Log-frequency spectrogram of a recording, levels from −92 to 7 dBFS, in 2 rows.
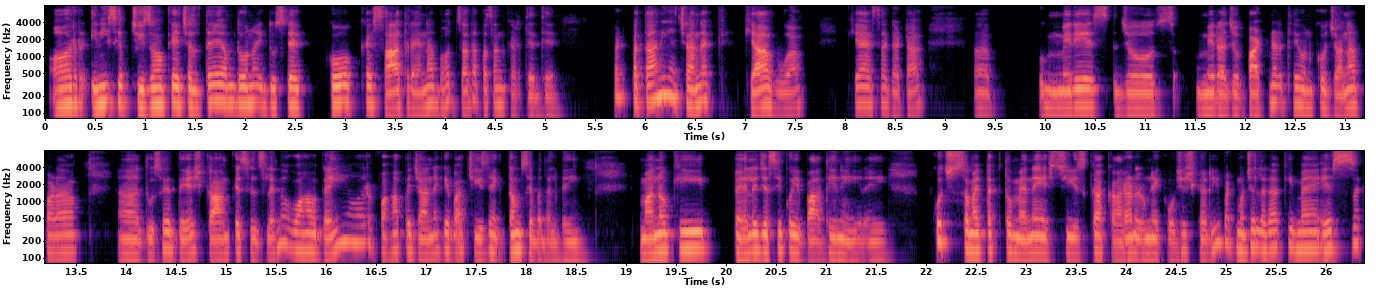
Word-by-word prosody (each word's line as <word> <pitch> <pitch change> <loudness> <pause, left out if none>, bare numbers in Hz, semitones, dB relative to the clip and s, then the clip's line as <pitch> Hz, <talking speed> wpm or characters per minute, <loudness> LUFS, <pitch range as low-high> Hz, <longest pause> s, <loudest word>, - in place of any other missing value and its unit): और 145 +1 +2
इन्हीं 145 +3 +4
सब 155 -1 +1
चीज़ों 145 +2 +4
के 150 - +7
चलते 145 +3 +2
हम 155 -1 +3
दोनों 150 +1 +2
एक 145 - -3
दूसरे 140 0 +2 0.3
को 155 +1 +6 0.2
के 155 - +2
साथ 125 -4 +5
रहना 130 +6 -2
बहुत 150 +2 -7
ज़्यादा 125 -2 -3
पसंद 140 +1 -6
करते 110 -2 -8
थे। 105 - -7 0.6
बट 195 - -5
पता 160 +1 +3
नहीं 210 +1 +4
अचानक 165 -3 +1 0.3
क्या - - +7
हुआ, 120 -4 +1 0.5
क्या 150 0 0
ऐसा 145 0 -7
घटा 115 -3 -6 0.5
अ, 120 -1 -6 0.5
मेरे 125 +2 +2
इस 135 0 -2
जो 115 0 -1
स 115 0 -6 0.2
मेरा 115 0 0
जो 110 +1 -4
पार्टनर 155 +8 +2
थे, 145 - -1
उनको 130 -1 -3
जाना 115 +4 -1
पड़ा 130 +1 0 0.5
अ, 110 -1 -2
दूसरे 130 +7 0
देश 130 -1 -1
काम 110 +1 +4
के 135 - +2
सिलसिले 110 -1 -4
में, 185 - -3
वहाँ 140 -3 0
गई 145 +13 +1
और 190 -2 -6
वहाँ 130 +2 -2
पे 135 - -1
जाने 115 0 -1
के 140 +1 -1
बाद - - -2
चीज़ें 115 +3 -1
एकदम 135 +4 +1
से 140 - -2
बदल 100 0 -6
गईं। 100 0 -6 0.6
मानो 125 +5 +5
कि 150 0 +5 0.4
पहले 125 +4 +3
जैसी 135 +1 +2
कोई 135 -2 0
बात 105 0 +2
ही 120 - 0
नहीं 100 -2 -3
रही, 100 0 -8 0.5
कुछ 205 0 +4
समय 135 -2 +5
तक 135 0 -1
तो 135 - +1
मैंने 120 0 +3
इस 120 +1 -3
चीज़ 120 -1 -2
का 130 - +4
कारण 105 +3 +1
ढूँढ़ने 115 0 -1
कोशिश 105 +6 -4
करी 110 +10 -4
बट 180 -3 -6
मुझे 135 +3 0
लगा 150 0 +1
कि 160 - -3
मैं 145 0 +1
इस 150 0 +4
135 Hz, 200 wpm, -23 LUFS, 115-150 Hz, 0.6 s, के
